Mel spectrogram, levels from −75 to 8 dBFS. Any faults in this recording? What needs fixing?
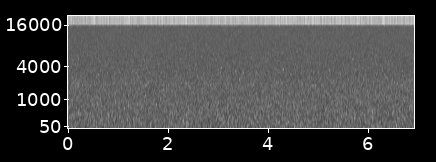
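The sample reader is assembling each sample from the wrong bytes, whether from a one-byte offset, a swapped byte order or a mismatched alignment, so the rapidly changing low-order bits land in the most significant position. Across the whole clip this turns the audio into loud, harsh broadband noise, close to white on loud sounds. The fix is to decode with the correct byte order and alignment. To prevent it, the reader should take endianness, sample width and frame alignment from the file header and verify them before decoding.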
